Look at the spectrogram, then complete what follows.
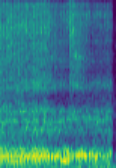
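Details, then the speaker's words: Engine-driven pump unloading a tank: the small engine hunts up and down, its note wavering as the pump sucks air. It surges because the tank is nearly empty. "Okay. Do you hear how it's surging? So, should be pretty close to empty."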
